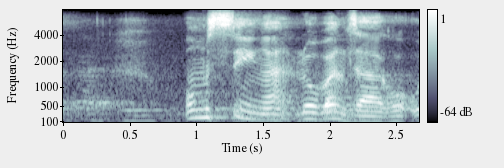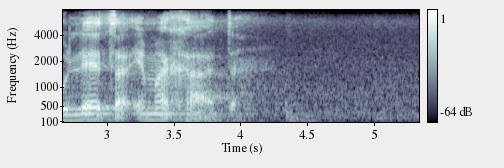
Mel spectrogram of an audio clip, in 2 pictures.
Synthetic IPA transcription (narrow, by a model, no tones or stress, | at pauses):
um̩siŋalɔɓand͡zʱak̬ɔʔulɛt͡sʰa̰ʔɛmakʰa̰ːd̥ʱa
